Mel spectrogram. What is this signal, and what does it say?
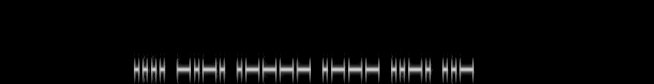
Morse code, heard as a keyed tone, about 28 wpm, 700 Hz. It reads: HC1JFU
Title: DXCC-100 Call Signs - 6 Characters - Repeated 3x - 28wpm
